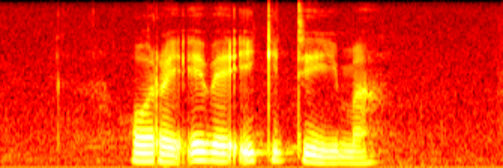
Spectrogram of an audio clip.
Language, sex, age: Northern Sotho, male, 19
